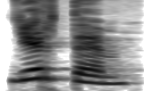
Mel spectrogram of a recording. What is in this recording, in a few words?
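"дерт эм", Komi, female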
